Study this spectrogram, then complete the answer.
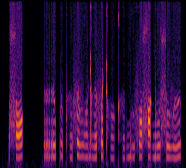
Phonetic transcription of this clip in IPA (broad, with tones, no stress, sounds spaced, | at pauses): s ɔ˨˥ | r ɯ˨˥ p ə̤˧ pʰ ə̤˨˥ f ɘ˧ v ɔ̤˧ ɖʱ ɘ˨˥ f ə˧ ʈʰ ɔ̤˧ kʰ ə̤˨˥ ɡ͡b ṳ˧ f u˧ sˤ ɯ˧ ɡ͡b u˧ s u˧ v ɯ˨˥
